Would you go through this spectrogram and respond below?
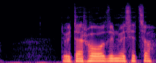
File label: "rhodd", welsh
